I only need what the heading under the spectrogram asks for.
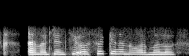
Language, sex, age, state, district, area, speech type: Kashmiri, female, 30-45, Jammu and Kashmir, Bandipora, rural, conversation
